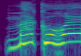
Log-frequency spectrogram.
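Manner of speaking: high, loud comic shout of a name; retold shout. Joker yelling at the bald giant as if at his friend. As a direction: yell it like greeting an old friend across the hall. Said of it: "והוא צועק לו".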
